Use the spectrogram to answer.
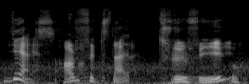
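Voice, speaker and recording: A man's voice: mid-range voice, very animated, takes it slowly, bright, forceful tone, distant mic, slight background noise, exaggerated voice. A man playing a stern, grand archangel passing judgment with authority in an audio drama. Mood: grudgingly generous. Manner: pronouncing, authoritative. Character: stern male archangel, grand, judging, grudgingly fair.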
